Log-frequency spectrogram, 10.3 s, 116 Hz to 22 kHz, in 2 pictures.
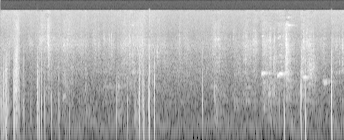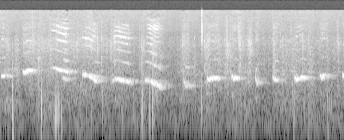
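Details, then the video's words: Playing Border Collie puppies at day 28 give a run of high, wavering whimpers and sliding yelps, repeated in short bursts, after early thumps and clatter from their romping. "Border Collie Puppies Day 28 : Playing"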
